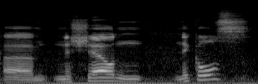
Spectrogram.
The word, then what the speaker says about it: Nichelle Nichols: Nichelle Nichols? – Yeah, that's how you say it.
